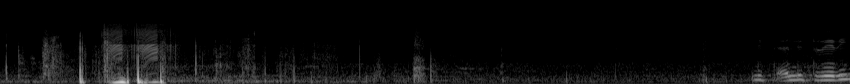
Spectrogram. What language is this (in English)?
Dogri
